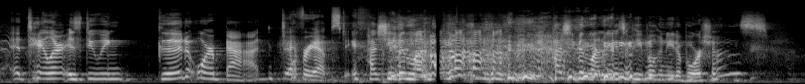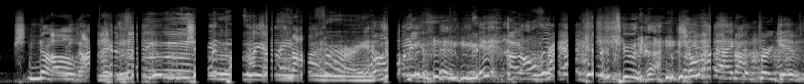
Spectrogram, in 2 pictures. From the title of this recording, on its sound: The Betches Sup Live!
